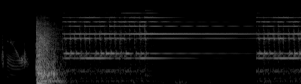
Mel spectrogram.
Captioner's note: ringing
